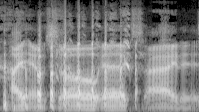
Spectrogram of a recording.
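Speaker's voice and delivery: slow, drawn-out robotic voice; mock machine voice, laughing through it; cyborg voice. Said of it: "I was trying to sound like a cyborg".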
